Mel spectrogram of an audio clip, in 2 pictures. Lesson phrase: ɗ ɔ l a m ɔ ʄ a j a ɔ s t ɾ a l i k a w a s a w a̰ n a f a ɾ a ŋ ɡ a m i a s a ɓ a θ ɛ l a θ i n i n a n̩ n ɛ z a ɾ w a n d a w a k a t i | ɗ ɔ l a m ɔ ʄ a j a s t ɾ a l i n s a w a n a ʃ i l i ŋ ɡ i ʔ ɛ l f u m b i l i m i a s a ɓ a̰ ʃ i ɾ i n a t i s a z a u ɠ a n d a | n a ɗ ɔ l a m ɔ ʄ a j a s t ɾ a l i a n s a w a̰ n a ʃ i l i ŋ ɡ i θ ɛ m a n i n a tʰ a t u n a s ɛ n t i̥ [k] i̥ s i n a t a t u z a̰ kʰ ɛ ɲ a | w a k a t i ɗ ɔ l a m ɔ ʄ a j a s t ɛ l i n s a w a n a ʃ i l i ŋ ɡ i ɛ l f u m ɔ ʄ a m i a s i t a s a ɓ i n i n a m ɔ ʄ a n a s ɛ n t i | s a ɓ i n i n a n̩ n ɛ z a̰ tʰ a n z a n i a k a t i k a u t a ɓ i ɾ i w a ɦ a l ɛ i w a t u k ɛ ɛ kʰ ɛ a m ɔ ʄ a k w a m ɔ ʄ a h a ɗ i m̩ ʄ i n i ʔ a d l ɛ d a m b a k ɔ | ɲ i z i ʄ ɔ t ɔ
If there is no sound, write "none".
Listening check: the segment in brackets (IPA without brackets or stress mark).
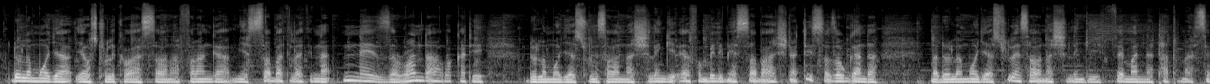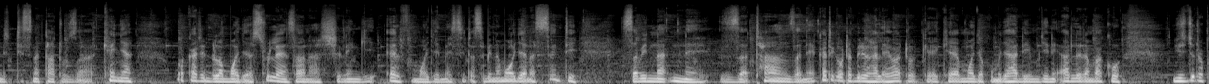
t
